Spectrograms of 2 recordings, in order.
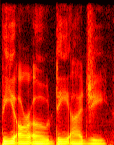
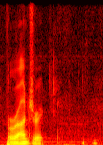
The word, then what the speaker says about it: Brodig: all right, now that you've lost focus, his name is spelled Brodig. Brodig. Brodig. Brodig. I guess I added. My brain was adding an extra R. You're Brodig. welcome. That was Broderick.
